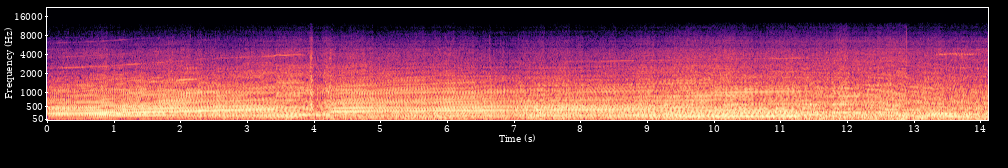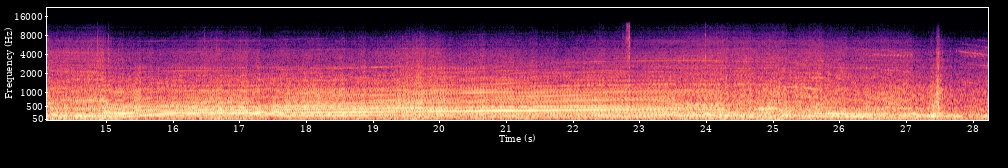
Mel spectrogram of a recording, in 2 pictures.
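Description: McLaren M10B Formula 5000 car's 5-litre V8 heard from the cockpit at racing speed, revving up through the gears with the pitch climbing and dropping at each shift, a sharp change about four seconds in. Near the end the revs fall away as the car slows and shifts down.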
